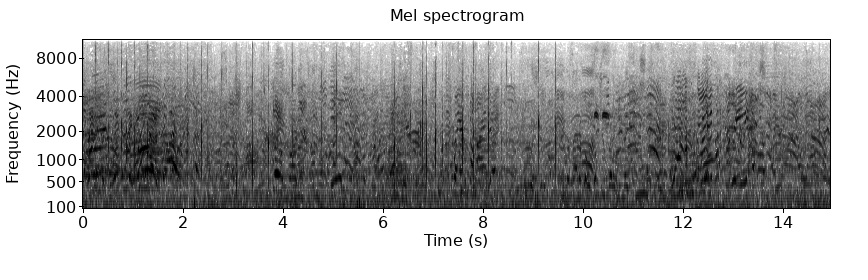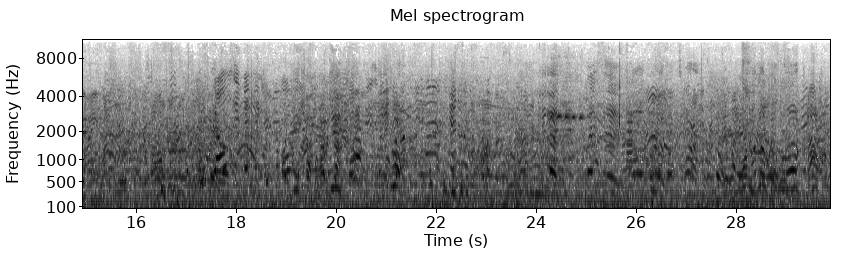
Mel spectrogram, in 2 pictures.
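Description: A crowd of adults and children chatters and calls out nearby outdoors.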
